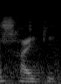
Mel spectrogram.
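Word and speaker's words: psyche: যেমন সাইকি মানে কি?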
